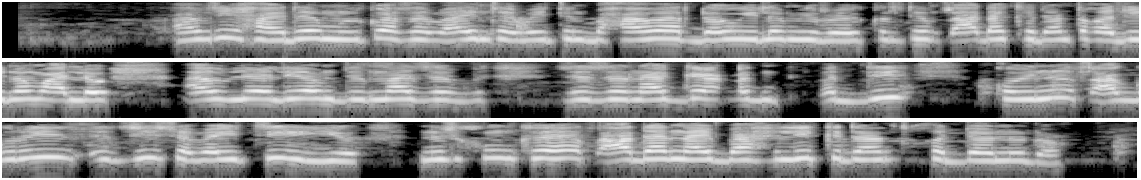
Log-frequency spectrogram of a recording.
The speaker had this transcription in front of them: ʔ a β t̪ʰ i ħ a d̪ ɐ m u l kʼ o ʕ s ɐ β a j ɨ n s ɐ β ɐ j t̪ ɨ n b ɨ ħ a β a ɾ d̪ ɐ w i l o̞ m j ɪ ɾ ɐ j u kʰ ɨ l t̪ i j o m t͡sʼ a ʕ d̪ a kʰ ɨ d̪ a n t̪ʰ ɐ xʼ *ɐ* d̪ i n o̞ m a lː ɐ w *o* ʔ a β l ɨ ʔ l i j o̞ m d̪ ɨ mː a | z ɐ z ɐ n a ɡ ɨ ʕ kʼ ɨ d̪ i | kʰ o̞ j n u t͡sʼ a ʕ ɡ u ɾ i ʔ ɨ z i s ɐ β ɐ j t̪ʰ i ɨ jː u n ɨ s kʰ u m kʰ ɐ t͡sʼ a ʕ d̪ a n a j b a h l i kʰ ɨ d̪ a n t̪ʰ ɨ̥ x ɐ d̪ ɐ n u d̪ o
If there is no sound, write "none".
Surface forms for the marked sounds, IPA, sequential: ɐ, u

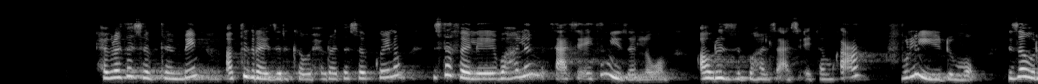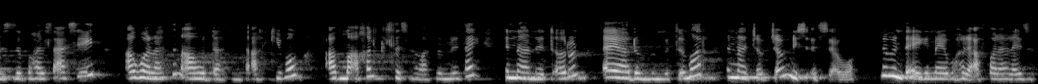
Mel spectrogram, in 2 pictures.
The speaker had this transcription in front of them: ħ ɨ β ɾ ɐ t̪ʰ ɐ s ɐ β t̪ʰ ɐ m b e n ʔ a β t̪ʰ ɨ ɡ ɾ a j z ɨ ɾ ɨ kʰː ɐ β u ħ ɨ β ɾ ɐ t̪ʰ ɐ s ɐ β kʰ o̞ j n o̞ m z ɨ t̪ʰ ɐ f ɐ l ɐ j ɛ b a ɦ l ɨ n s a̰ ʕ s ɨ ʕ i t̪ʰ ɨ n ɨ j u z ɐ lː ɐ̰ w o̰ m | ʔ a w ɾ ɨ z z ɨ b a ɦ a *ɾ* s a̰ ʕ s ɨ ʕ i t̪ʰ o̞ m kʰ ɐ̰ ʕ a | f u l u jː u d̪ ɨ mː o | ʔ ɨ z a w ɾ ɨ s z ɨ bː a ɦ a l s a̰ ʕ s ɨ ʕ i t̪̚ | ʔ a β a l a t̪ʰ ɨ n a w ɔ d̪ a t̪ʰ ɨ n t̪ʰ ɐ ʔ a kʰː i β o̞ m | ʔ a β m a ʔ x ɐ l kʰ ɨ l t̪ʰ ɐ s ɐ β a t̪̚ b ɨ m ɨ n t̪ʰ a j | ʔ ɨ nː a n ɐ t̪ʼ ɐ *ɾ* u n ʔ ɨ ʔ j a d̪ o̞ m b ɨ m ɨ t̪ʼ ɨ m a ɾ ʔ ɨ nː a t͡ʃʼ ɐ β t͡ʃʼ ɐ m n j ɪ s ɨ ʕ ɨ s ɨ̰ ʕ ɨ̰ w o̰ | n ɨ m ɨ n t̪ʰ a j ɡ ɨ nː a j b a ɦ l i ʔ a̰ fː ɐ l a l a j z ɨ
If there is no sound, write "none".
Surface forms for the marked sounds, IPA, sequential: l, ɾ

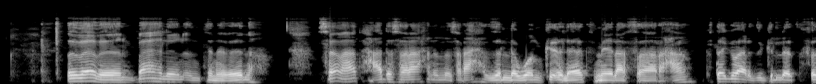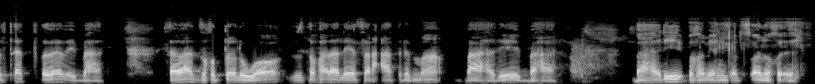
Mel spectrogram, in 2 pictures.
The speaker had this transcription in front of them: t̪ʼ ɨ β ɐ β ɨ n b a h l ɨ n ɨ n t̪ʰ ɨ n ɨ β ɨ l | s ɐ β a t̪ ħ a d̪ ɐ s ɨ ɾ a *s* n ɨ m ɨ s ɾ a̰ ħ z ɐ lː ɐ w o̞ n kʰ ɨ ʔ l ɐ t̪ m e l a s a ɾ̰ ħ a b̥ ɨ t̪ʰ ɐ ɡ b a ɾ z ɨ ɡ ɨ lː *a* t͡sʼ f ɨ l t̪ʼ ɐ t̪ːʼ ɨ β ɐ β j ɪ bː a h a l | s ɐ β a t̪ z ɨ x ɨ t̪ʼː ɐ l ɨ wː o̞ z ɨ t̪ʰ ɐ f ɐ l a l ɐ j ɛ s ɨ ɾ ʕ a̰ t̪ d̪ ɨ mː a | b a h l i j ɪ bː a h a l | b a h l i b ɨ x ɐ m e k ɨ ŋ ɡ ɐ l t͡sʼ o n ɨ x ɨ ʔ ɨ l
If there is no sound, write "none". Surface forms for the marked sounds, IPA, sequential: ħ, ɐ

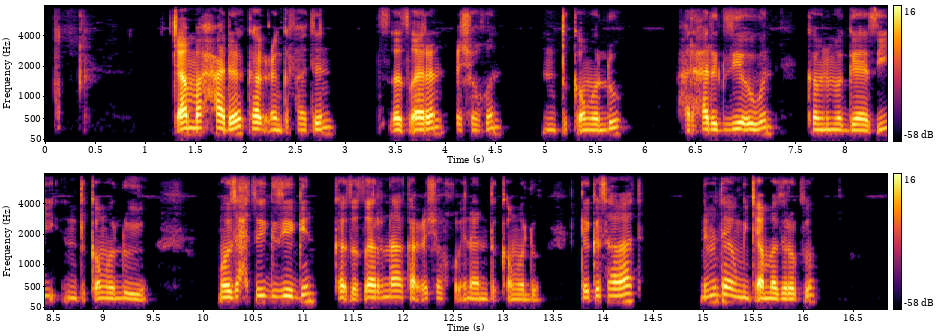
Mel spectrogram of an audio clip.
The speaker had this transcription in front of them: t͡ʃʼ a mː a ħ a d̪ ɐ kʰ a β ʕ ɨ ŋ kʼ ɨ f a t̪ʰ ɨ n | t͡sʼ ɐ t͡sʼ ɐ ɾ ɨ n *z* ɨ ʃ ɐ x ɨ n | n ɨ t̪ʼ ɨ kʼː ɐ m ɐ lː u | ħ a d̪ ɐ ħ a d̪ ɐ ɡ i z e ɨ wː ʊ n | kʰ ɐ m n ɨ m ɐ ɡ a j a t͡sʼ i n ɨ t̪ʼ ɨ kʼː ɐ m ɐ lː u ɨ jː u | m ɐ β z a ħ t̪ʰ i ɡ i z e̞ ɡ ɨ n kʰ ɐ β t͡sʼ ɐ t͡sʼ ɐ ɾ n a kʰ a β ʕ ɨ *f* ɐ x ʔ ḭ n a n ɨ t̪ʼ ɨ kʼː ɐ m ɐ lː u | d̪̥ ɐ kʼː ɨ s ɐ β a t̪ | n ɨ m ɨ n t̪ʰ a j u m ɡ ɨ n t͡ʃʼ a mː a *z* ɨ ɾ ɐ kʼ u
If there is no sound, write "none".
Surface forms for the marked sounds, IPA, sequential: ʕ, ʃ, z

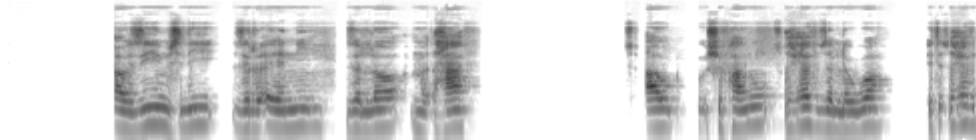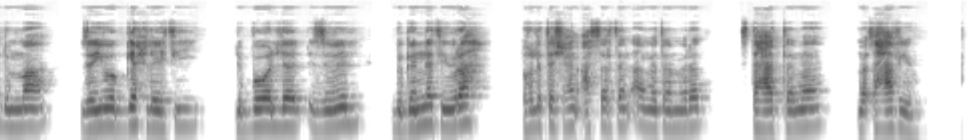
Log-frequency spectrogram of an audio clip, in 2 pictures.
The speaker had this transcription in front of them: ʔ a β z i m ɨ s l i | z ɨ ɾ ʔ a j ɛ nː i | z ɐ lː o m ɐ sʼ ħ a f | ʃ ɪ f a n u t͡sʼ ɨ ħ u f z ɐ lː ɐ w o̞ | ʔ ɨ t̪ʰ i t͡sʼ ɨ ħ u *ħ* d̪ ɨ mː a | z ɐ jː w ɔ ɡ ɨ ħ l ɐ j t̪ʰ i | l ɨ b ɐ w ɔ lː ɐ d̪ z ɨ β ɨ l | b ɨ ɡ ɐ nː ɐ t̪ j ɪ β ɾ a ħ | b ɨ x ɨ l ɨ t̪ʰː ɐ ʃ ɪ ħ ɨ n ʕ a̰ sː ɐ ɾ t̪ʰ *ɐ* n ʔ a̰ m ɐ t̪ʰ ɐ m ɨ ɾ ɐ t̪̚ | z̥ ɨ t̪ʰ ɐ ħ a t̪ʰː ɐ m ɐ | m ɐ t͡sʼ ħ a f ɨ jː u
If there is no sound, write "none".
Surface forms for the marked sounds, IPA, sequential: f, ɐ

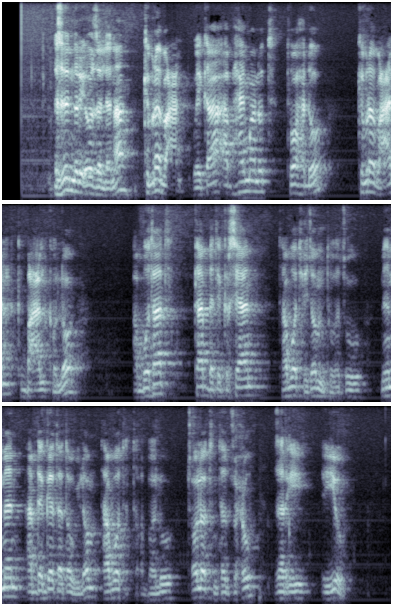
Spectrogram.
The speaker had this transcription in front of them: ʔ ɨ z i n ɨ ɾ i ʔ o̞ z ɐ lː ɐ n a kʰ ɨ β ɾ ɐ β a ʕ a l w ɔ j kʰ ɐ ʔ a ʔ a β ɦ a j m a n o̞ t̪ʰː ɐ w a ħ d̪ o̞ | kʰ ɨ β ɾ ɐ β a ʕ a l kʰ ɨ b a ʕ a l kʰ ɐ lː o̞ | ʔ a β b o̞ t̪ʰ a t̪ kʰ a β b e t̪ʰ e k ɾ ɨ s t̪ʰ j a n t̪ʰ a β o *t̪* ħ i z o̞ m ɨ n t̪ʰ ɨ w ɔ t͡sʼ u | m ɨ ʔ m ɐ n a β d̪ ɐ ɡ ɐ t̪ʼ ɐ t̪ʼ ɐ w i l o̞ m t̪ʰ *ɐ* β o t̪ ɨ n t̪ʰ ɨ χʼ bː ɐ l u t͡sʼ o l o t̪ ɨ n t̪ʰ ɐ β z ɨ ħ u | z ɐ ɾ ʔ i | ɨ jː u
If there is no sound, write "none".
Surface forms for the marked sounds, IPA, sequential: t̪, a

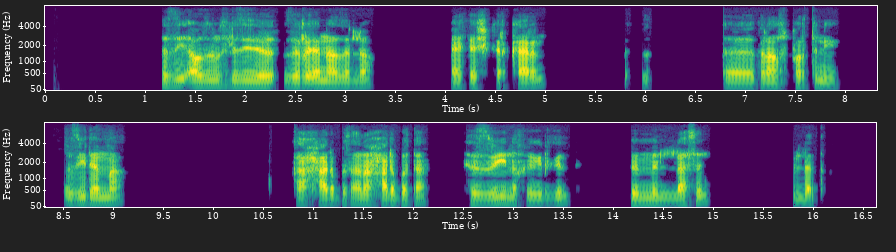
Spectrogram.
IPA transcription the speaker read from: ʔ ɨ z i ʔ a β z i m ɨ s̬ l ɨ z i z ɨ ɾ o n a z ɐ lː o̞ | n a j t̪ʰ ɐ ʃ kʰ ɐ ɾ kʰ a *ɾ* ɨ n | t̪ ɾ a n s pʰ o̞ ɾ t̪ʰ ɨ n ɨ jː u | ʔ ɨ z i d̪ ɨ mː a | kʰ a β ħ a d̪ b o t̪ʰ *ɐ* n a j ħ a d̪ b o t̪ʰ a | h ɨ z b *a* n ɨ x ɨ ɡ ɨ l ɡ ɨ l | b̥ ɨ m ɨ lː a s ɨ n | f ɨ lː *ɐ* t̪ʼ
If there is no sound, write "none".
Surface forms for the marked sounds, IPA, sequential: ɾ, a, i, ɐ

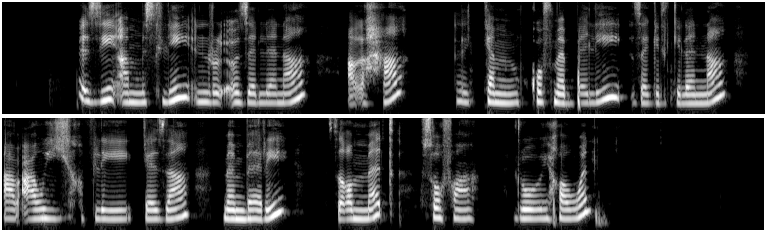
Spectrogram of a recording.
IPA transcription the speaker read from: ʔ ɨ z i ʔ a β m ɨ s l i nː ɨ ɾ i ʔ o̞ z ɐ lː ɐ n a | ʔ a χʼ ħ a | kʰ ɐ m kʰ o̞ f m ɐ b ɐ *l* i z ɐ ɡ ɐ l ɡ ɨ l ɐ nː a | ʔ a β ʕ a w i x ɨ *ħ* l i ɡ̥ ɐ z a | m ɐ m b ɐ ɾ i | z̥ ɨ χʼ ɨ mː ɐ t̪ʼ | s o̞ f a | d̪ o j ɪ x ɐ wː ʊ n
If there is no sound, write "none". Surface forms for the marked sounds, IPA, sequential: l, f

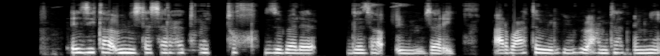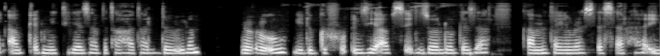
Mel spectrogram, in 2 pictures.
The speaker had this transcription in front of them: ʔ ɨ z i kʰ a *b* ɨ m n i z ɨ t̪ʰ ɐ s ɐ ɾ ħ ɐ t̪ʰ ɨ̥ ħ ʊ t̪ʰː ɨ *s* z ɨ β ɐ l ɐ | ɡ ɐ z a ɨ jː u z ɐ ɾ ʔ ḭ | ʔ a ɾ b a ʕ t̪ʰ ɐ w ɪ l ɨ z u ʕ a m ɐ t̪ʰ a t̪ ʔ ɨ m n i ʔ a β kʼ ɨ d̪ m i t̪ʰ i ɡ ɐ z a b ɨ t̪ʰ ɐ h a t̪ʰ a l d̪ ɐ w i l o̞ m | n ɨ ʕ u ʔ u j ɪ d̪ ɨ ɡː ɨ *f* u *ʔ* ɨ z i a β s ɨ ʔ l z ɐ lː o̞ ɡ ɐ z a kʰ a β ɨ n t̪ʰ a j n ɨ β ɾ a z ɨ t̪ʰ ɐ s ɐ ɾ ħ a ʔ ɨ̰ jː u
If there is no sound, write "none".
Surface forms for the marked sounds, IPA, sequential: β, x, f, ʔ

